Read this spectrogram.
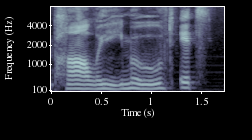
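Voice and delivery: normal talking voice

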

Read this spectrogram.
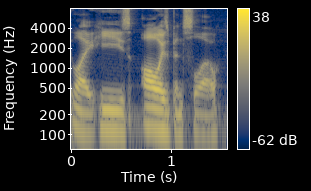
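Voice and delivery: plain reading voice

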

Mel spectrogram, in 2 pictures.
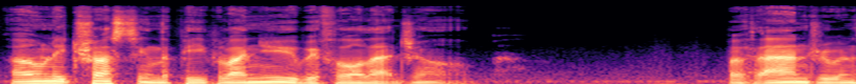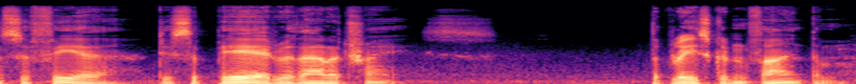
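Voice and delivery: ordinary delivery, nothing marked

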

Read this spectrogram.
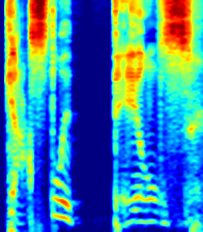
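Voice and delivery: high, strained Scottish ghastly; Scottish accent. Retold or imitated. Friend mimicking the channel name, high mock Scottish. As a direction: stretch the words like a Scottish storyteller. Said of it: "when I do a Scottish".

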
